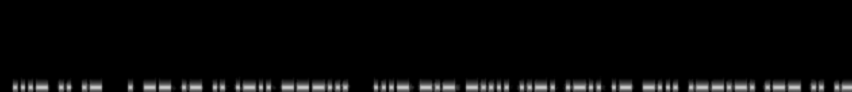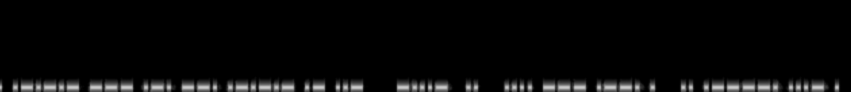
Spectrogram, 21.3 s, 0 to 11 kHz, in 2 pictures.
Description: Morse code, heard as a keyed tone, about 25 wpm, 600 Hz. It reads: VIA EMAIL: VK6FLAB@WIA.ORG.AU <BT> I HOPE I'VE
